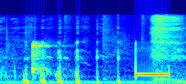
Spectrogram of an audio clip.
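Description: A telephone line goes dead after a caller's mother hangs up: a run of short rhythmic pulses, then one steady electronic beep tone, then a burst of hiss.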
